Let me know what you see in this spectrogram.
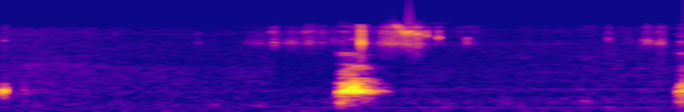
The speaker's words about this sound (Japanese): そう、ワンちゃんだ。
